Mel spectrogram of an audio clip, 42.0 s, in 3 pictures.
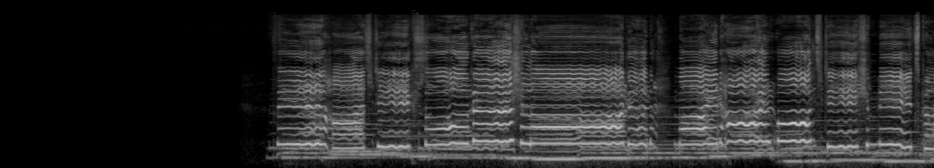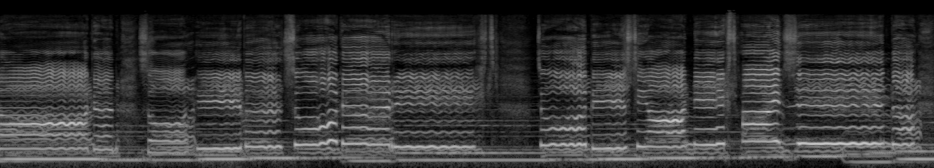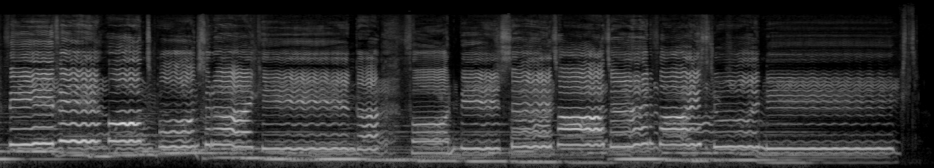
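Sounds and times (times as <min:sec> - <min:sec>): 
soprano singing: 0:04.0 - 0:41.8.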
